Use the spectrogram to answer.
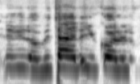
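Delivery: high-pitched mock Jamaican; put-on Jamaican voice, high; mimicked bad Jamaican accent. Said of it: "It's Eddie Griffin. He always does the same".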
